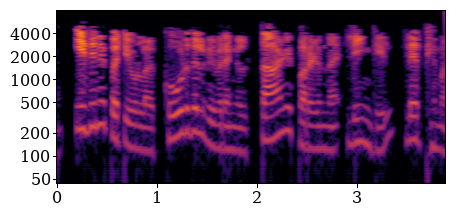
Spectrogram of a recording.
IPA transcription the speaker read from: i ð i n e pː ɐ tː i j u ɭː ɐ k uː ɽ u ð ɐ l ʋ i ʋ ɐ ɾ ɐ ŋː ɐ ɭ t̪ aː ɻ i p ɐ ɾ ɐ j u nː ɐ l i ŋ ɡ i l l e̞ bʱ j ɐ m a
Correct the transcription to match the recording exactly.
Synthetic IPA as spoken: i ð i n e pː ɐ tː i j u ɭː ɐ k uː ɽ u ð ɐ l ʋ i ʋ ɐ ɾ ɐ ŋː ɐ ɭ t̪ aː ɻ i p ɐ r ɐ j u nː ɐ l i ŋ ɡ i l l e̞ bʱ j ɐ m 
